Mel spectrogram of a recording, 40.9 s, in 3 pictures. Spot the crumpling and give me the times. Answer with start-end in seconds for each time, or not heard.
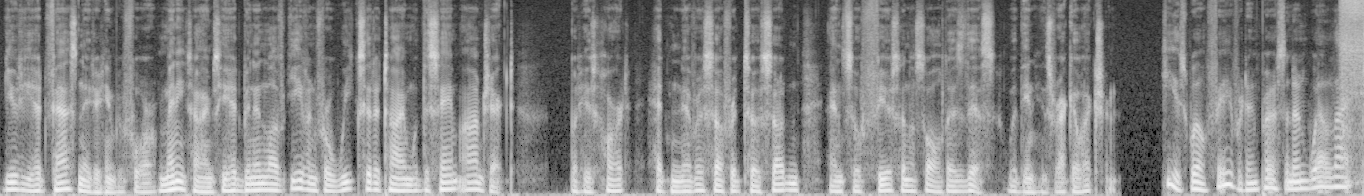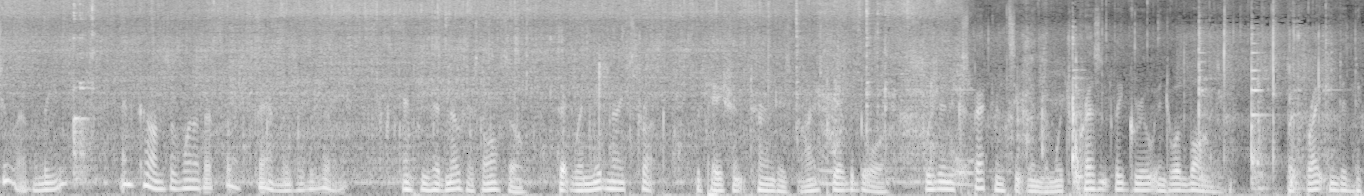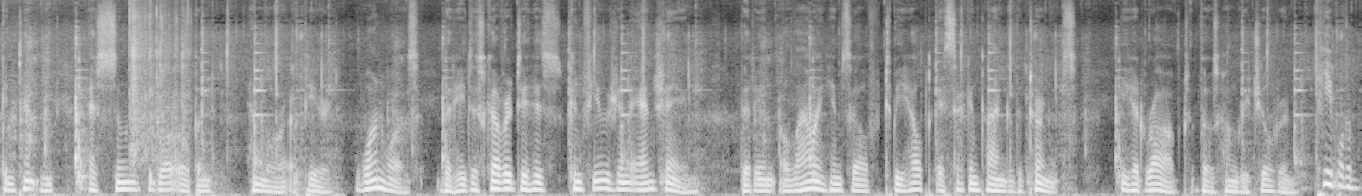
28.2-29.2.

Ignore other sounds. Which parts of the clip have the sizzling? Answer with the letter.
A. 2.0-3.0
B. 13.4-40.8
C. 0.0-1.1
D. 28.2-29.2
B.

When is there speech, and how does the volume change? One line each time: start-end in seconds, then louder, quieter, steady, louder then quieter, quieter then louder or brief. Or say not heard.
0.0-40.8 steady.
